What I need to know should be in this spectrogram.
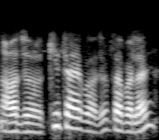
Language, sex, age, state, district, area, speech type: Nepali, male, 18-30, West Bengal, Darjeeling, rural, conversation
